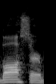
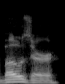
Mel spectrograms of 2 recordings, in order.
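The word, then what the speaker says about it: Boser: Not Bosser, but Bozer.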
